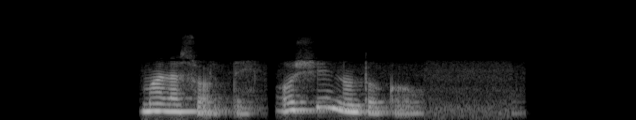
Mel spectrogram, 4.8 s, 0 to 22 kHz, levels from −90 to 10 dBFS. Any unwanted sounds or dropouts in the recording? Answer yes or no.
no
